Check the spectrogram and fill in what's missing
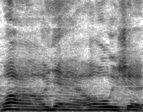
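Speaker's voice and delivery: excited hushed voice. Showing how they will get hyped without getting loud: hyped but in inside voice. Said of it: "use our inside voice".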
